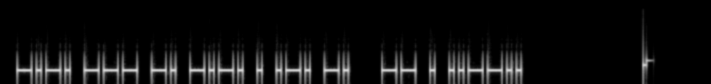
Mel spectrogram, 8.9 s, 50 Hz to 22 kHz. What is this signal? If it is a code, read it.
Morse code, heard as a keyed tone, about 20 wpm, 700 Hz. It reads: CONCERN ME?
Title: Sentences from Top 1300 Words 20wpm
